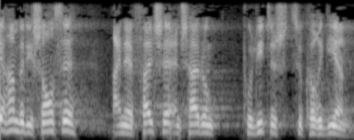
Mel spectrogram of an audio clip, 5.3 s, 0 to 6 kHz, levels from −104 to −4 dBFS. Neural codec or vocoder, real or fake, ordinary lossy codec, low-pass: none; real; none; 5.4 kHz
